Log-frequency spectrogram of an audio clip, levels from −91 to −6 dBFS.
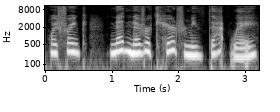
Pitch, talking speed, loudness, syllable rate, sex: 250 Hz, 150 wpm, -16 LUFS, 4.0 syllables/s, female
